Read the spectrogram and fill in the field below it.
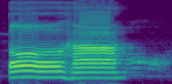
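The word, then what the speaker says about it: طه: pertama sampai baris ketiga Toha ingat ini dibaca panjang masing-masing dua harokat Toha kemudian Hamim huruf H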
